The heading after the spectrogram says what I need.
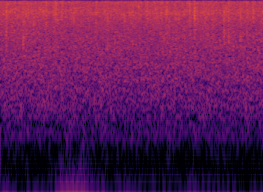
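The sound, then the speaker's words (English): Bubbling brook running through a forest, a soft, steady rush of flowing water with an even hiss and no clear breaks, faint throughout, with no voices. “Water runs over shiny pebbles that glisten in the sun's remaining light. Hear the bubbling brook run through the forest as the sun begins to set.”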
